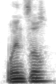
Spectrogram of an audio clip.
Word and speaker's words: Wentzel: I never pronounce his name right. I don't Wentzel, think I did. yep. Wenzel?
